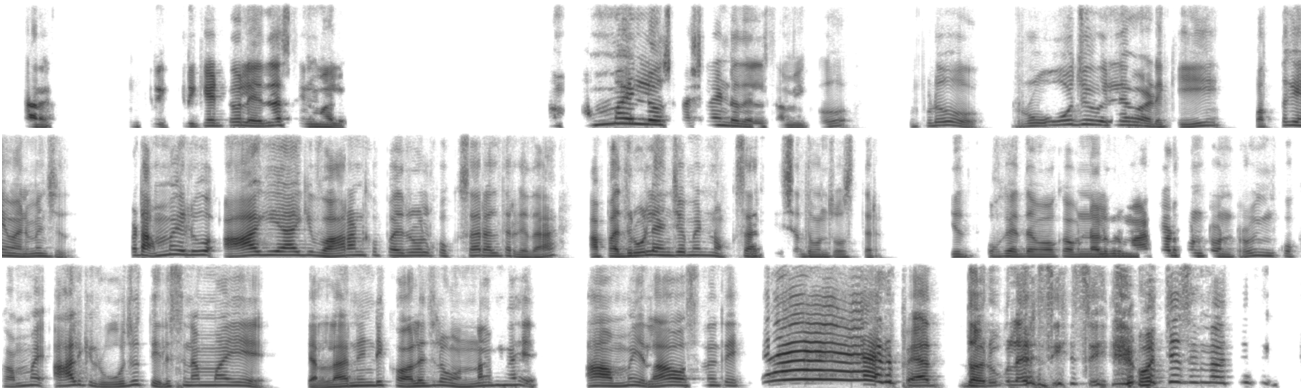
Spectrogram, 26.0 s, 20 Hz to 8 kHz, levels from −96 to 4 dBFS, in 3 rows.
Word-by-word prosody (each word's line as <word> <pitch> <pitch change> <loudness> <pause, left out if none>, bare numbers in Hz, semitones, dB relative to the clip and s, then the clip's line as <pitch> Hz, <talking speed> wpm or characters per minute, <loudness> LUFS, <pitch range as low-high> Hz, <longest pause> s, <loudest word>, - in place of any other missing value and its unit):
Correct. - - 0 0.6
క్రి - - -8
cricket 185 +5 -1
లేదా 165 -1 +2
సినిమాలు. 140 -6 -5 1.4
అ - - -14 0.2
అమ్మాయిల్లో 290 +1 +1
స్పెషల్ 175 +6 -12
ఏంటో 180 -5 -2
తెలుసా 115 -1 -10
మీకు! 105 - -15 0.5
ఇప్పుడు 180 +9 -10 0.6
రోజు 245 +9 -6
వెళ్ళేవాడికి 160 - -5 0.4
కొత్తగా 215 +9 -7
ఏమనిపించదు. 155 -4 -5 0.4
బట్ 215 - +4
అమ్మాయిలు 245 +2 -3 0.3
ఆగి, 230 +1 +3
ఆగి 220 -1 -3
వారానికో, 215 +7 0
10 185 -1 -1
రోలుకో 195 -2 -6
ఒక్కసారెళ్తారు 185 -4 -5
గదా! 120 0 -3 0.3
ఆ - - +2
10 155 +3 +1
రోజుల 215 +4 0
ఎంజాయ్‌మెంట్‌ని 210 -2 -4
ఒక్కసారి 155 -2 -5
ఇచ్చేద్దామని 145 -3 -8
చూస్తారు. 120 -2 -11 0.5
ఇద్ 145 - -9 0.2
ఒకిదొక 145 -1 -3
నలుగురు 155 +1 -1
మాట్లాడుకుంటూ 180 +2 -6
ఉంటరు. 150 +3 -10
ఇంకొక 155 -4 -12
అమ్మాయి 215 +5 -5
ఆళ్ళకి 220 -4 +1
రోజు 150 - -5
తెలిసినమ్మాయే. 205 +4 -2 0.4
తెల్లారి 140 - +1
నుండి 205 +3 -2
కాలేజ్‌లో 180 +7 +1
ఉన్న 145 +6 -4
అమ్మాయే. 225 +2 -5 0.4
ఆ - - +5
అమ్మాయి 195 +4 -4
ఇలా 175 +6 +3
వస్తుంటే 210 0 -7 0.3
ఏ - - +10 0.6
అని 420 -1 +6
పేద్దరుపులు 195 +2 +3
అరిసేసి 315 0 -2 0.3
వచ్చేసింది, 395 -2 +1
వచ్చేసింది. 365 -6 -13
185 Hz, 130 wpm, -21 LUFS, 155-220 Hz, 1.4 s, ఏ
